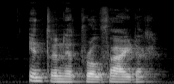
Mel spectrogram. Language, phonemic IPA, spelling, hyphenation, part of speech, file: Dutch, /ˈɪn.tər.nɛt.proːˌvɑi̯.dər/, internetprovider, in‧ter‧net‧pro‧vi‧der, noun, Nl-internetprovider.ogg
- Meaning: Internet source provider, ISP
